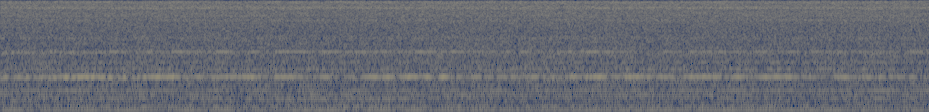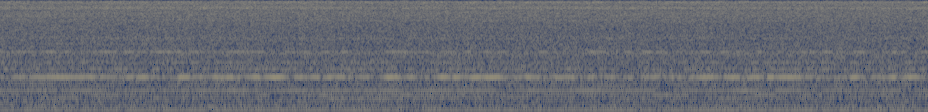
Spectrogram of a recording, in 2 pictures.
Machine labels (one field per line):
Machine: fan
